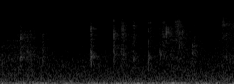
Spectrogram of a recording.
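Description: Faint, scattered light clicks and taps of fingers handling a small laser-cut wood model part and tiny plastic window castings.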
